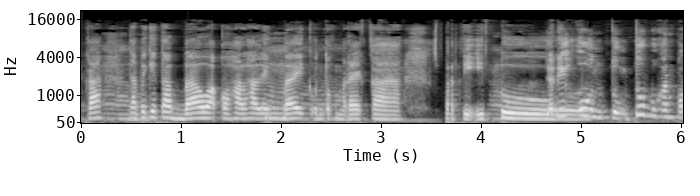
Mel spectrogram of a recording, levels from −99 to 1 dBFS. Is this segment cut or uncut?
uncut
